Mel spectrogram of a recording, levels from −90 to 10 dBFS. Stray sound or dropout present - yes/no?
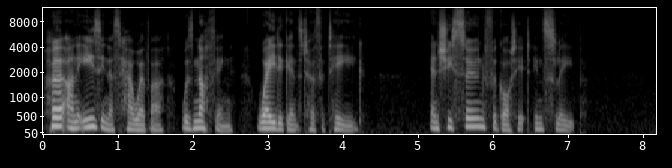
no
